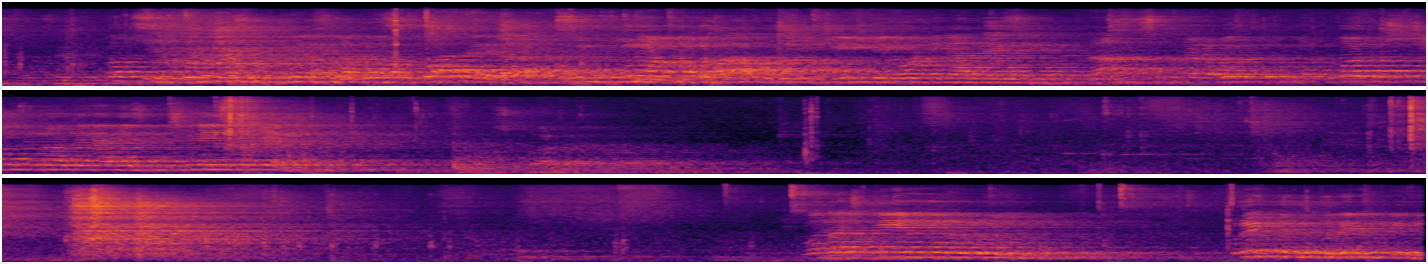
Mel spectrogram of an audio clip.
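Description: A man speaks calmly into a microphone in a room with some echo.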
